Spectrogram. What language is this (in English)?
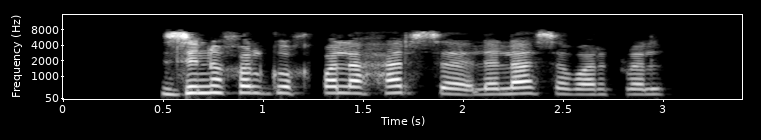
Pashto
